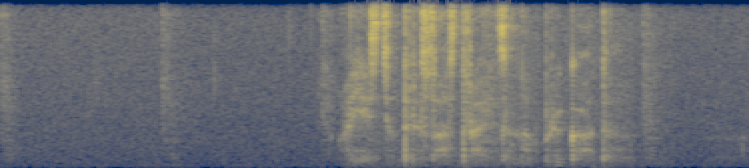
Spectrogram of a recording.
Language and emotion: Russian, neutral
